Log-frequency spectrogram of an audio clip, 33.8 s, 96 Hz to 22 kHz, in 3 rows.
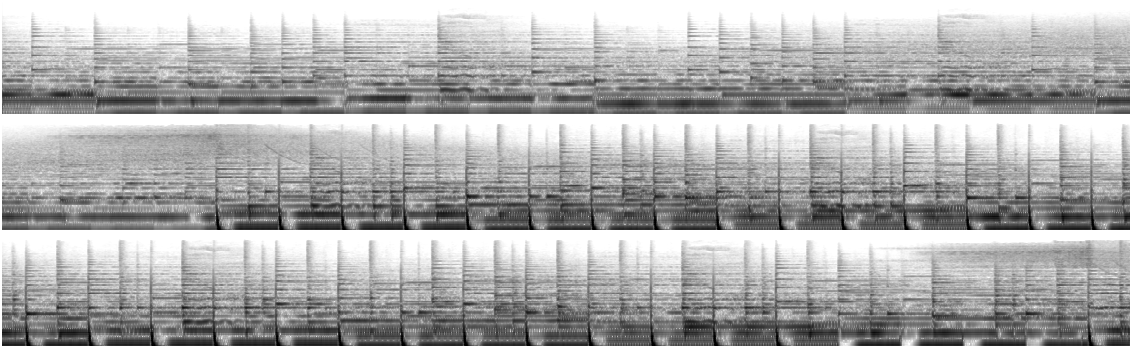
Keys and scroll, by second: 2.2 Escape, 13.1 6, 13.4 0, 14.4 Return, 16.9 Escape, 32.5 Escape.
